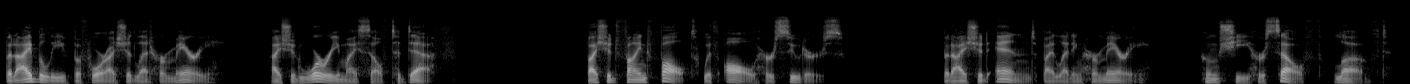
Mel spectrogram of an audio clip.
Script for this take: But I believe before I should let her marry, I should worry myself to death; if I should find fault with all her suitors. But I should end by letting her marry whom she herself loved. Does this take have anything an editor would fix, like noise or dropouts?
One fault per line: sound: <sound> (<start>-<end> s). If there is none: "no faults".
no faults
